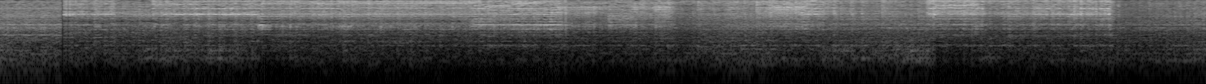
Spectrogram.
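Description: Vertical band saw cutting through an air-conditioner radiator of copper tubes and aluminium fins: a loud, rasping metal-cutting whine that swells and eases as the radiator is fed into the blade. It drops to a quieter run near the end as the cut finishes.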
